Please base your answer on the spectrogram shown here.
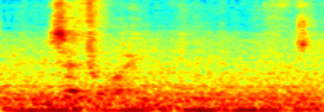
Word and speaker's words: xiphoid: We got the sternum, manubrium, gladiolus, and the pointy thing at the tip, xiphoid. It's spelled with an X, but it's pronounced like Z.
